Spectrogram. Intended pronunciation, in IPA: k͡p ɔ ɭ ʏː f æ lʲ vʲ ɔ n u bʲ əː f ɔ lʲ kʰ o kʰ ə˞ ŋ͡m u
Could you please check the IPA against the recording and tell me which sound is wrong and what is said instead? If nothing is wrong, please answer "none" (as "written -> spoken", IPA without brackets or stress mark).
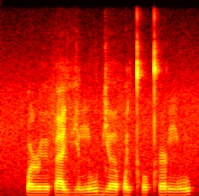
none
